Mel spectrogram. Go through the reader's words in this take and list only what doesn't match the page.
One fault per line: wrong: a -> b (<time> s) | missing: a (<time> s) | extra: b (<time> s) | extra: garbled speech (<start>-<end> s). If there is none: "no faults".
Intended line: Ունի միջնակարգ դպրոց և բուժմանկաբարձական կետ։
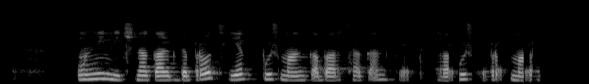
extra: garbled speech (4.3-5.4 s)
